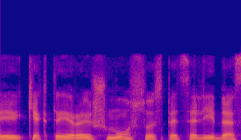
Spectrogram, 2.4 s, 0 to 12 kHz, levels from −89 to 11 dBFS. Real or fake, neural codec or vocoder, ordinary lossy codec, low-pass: fake; codec, 16 kHz, 2 kbps, FunCodec, trained on LibriTTS, 25 frames a second; MP3, 64 kbps; 7.2 kHz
